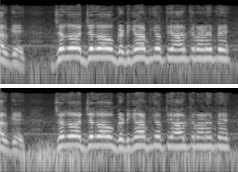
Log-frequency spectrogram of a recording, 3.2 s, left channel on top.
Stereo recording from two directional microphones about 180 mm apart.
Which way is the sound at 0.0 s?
10° right (ahead or behind).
